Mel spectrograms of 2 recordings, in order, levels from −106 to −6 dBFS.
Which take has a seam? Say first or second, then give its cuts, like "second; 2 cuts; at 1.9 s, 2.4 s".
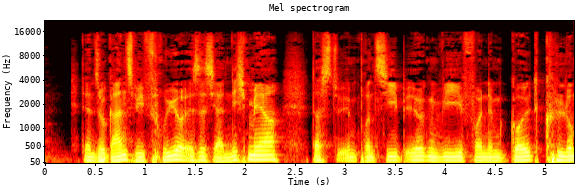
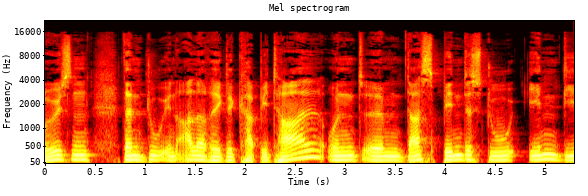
second; 1 cut; at 1.0 s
